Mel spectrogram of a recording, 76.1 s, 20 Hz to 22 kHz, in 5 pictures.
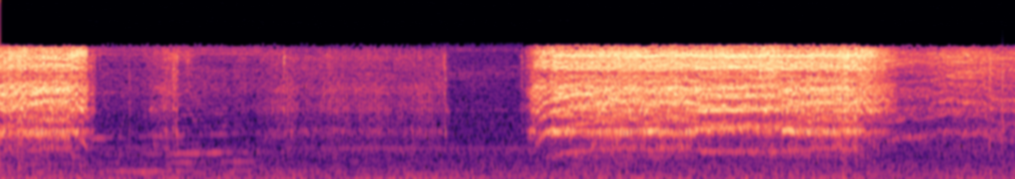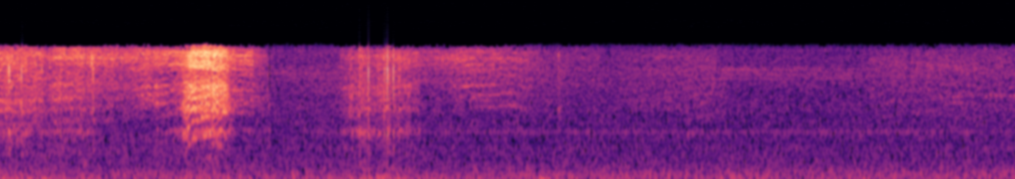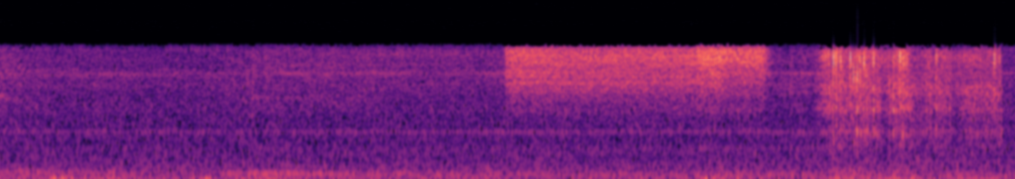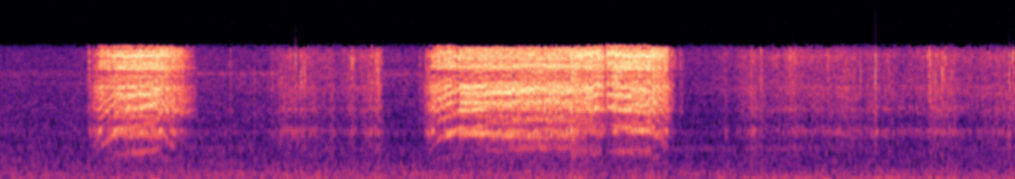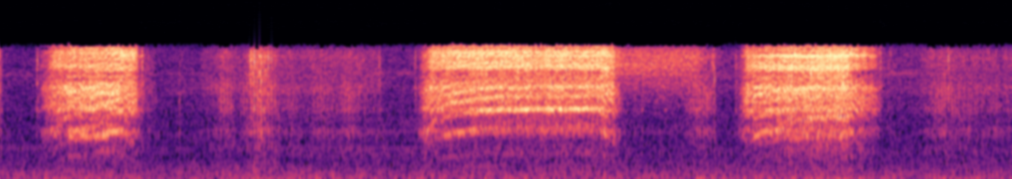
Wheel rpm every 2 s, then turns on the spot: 100, 10, 20, 20, 140, 160, 90, 20, 20, 20, 10, 0, 0, 0, 0, 0, 0, 0, 0, 0, 0, 10, 20, 60, 30, 30, 130, 140, 30, 20, 20, 60, 20, 50, 150, 30, 100, 10.
0-8 14-16 18-22 42-46 50-52 56-60 64-66 70-72 74-76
